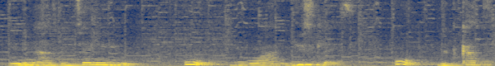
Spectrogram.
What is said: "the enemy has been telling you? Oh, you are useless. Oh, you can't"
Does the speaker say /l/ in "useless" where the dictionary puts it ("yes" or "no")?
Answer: yes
